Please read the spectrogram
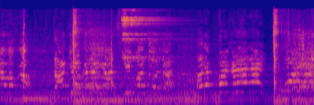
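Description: Loud shouted voices over a steady low drone, with a couple of sharp booming hits in the first second. The sound dips and cuts off abruptly shortly before the end.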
